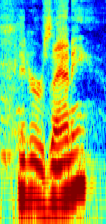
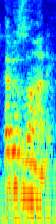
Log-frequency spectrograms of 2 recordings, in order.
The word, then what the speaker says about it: Pettazzani: Peterzani? Close enough. How, did I come close? Petazzani. Pettazzani, okay.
